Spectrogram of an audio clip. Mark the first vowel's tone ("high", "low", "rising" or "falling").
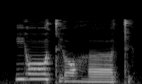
high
